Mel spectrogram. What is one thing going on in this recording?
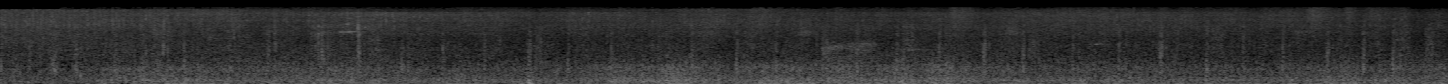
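Footsteps run through dry grass.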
